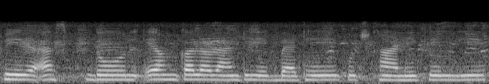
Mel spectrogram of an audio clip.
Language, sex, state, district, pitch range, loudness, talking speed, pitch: Hindi, female, Gujarat, Gandhinagar, 205-220 Hz, -16 LUFS, 145 wpm, 210 Hz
